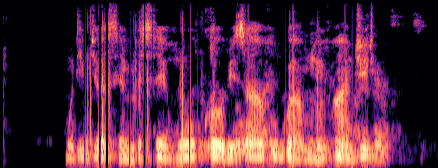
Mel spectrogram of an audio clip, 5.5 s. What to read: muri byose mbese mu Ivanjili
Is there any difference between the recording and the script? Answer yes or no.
yes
